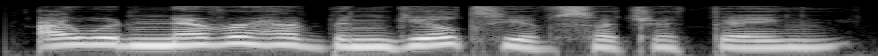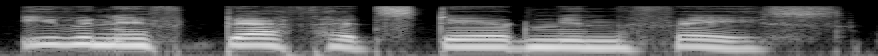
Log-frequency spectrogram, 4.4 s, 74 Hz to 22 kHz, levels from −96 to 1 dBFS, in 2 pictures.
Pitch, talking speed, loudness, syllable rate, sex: 200 Hz, 260 wpm, -16 LUFS, 5.6 syllables/s, female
